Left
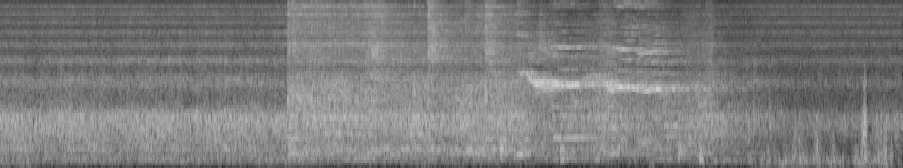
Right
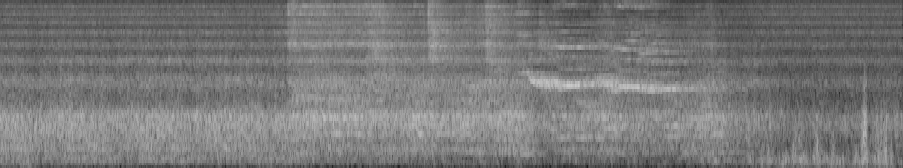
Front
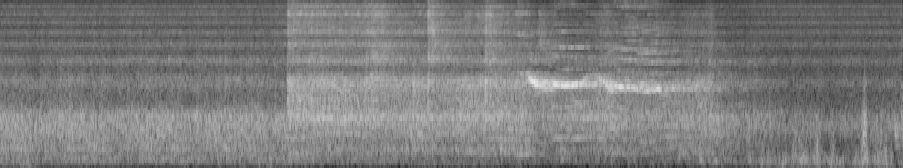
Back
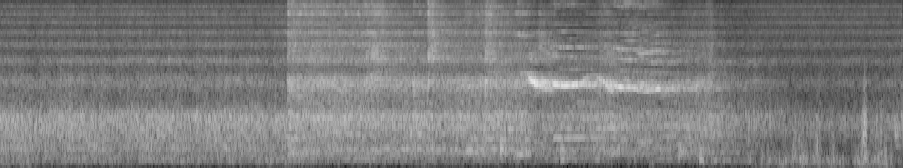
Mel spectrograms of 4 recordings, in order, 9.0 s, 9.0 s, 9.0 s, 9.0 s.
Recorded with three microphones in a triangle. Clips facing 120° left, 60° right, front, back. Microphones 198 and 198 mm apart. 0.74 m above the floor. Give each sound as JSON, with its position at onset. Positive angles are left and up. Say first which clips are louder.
{"t": 2.9, "sound": "a baby crying", "louder": "left 5 dB, back 2 dB", "azimuth_deg": 120, "distance_m": 3.5}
